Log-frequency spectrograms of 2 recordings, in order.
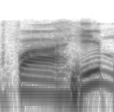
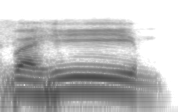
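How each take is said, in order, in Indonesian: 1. Vokal panjangnya ada di suku kata pertama. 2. Vokal panjangnya ada di suku kata kedua.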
